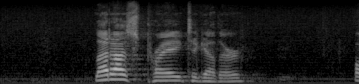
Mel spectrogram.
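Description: An elderly man sings a short chant loudly through a microphone.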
